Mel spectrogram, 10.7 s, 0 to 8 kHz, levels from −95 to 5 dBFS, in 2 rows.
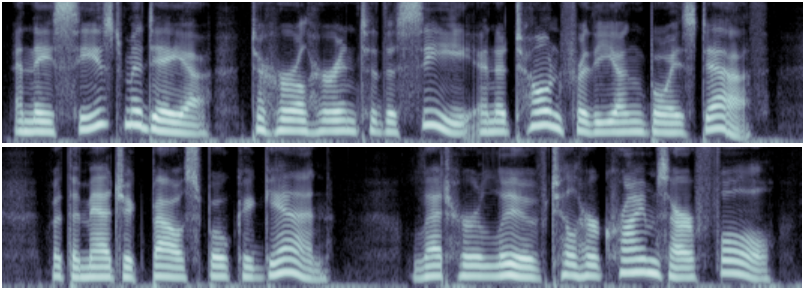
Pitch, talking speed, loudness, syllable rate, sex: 180 Hz, 175 wpm, -16 LUFS, 4.5 syllables/s, female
